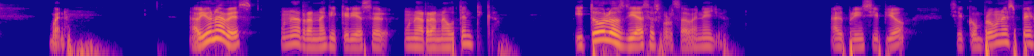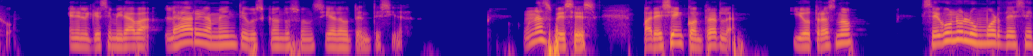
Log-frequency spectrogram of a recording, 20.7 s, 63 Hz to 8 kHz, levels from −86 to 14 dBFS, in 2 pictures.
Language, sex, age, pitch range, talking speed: Spanish, male, 20-39, 145-195 Hz, 140 wpm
